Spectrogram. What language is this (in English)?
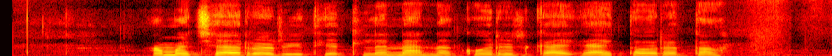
Kalenjin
